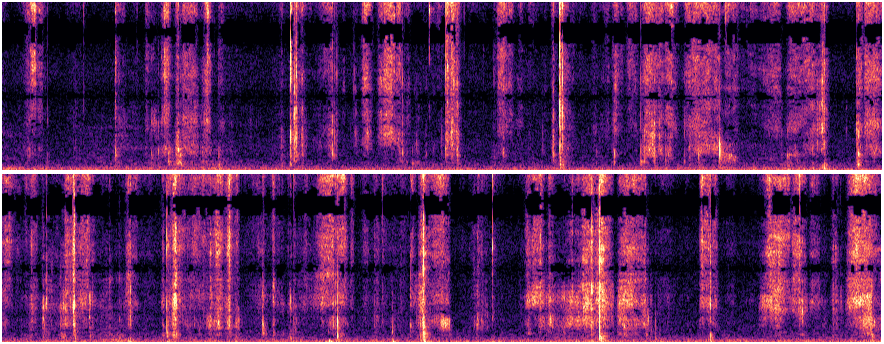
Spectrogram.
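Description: Faint rustling and flicking of paper sticker sheets being leafed through and sorted by hand, a scatter of small crisp ticks and rubs.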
